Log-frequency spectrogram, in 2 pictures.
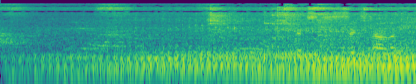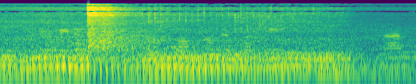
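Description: Royal Enfield motorcycle's single-cylinder engine running with a steady low pulse. It grows louder toward the middle and drops off near the end, with a sharp click about five seconds in.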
